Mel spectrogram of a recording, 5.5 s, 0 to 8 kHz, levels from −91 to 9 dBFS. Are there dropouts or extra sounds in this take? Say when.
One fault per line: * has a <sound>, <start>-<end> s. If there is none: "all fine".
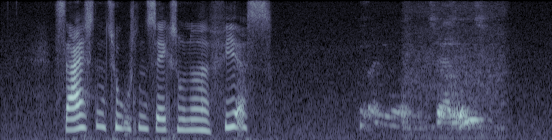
* has a cough, 3.6-5.1 s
